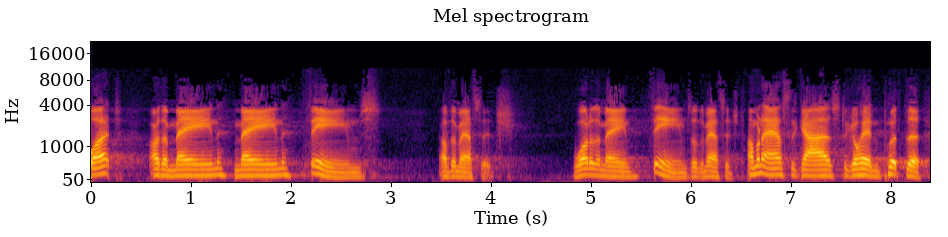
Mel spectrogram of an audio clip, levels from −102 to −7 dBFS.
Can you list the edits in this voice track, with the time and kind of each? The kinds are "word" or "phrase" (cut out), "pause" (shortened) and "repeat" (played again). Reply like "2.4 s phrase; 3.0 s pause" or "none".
1.4 s repeat; 6.5 s pause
